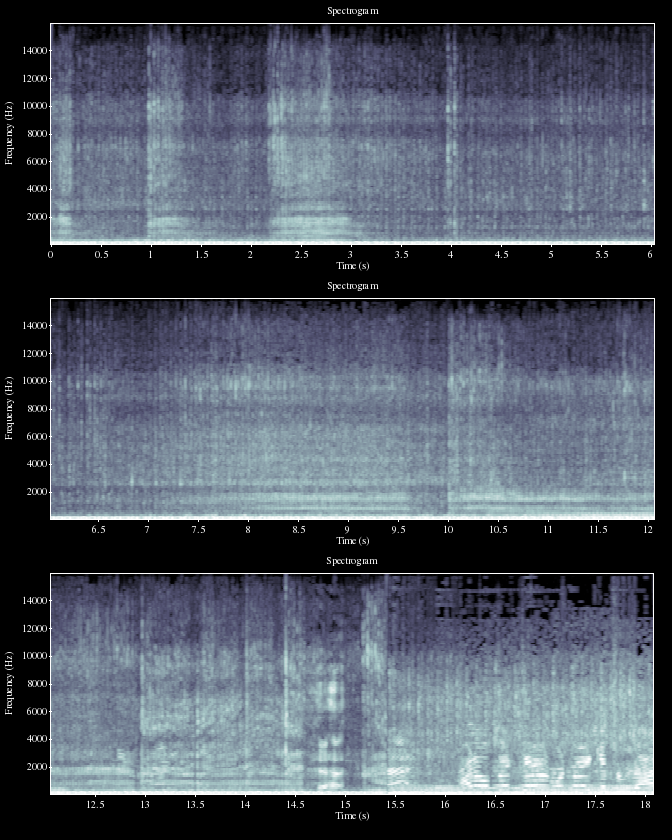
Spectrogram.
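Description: An engine rumbles steadily and revs.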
